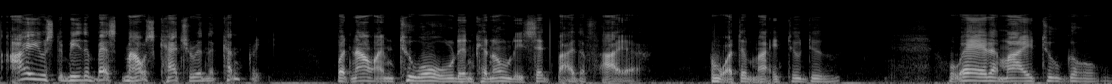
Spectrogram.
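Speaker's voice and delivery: put-on an old cat lamenting his lost glory; self-pitying old cat.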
